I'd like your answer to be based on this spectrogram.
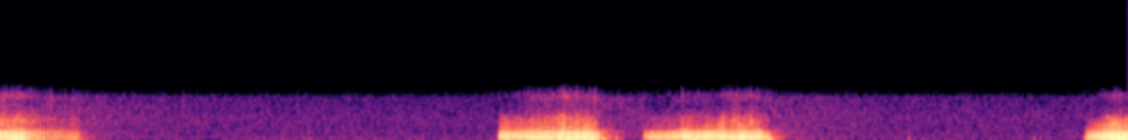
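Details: Sleeping Cavalier dog: loud, rattling, growl-like snores on the breaths, separated by silent pauses of several seconds; snoring.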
